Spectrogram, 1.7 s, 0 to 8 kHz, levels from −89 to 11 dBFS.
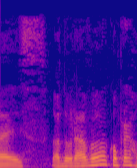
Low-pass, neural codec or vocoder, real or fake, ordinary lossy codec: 7.2 kHz; none; real; AAC, 32 kbps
